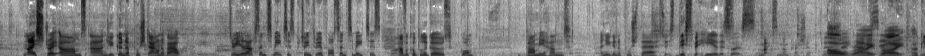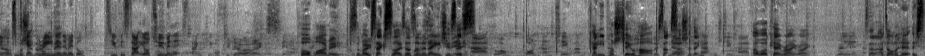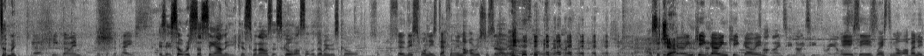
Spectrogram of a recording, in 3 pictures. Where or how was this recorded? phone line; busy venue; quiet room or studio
busy venue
